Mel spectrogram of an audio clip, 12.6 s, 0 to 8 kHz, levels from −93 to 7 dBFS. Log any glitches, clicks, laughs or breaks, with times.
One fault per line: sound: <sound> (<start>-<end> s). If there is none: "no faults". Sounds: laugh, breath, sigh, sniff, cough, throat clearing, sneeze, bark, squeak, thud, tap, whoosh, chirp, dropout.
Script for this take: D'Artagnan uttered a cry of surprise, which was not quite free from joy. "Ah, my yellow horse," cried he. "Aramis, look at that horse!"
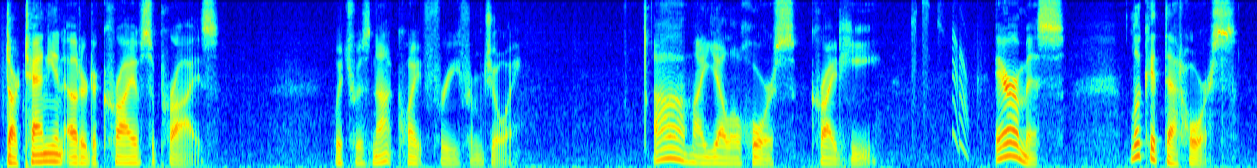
sound: chirp (9.1-9.7 s)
